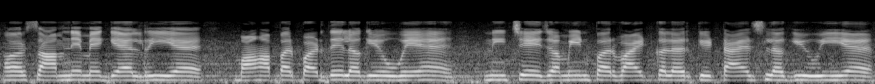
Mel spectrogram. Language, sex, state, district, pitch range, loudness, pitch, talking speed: Hindi, female, Chhattisgarh, Raipur, 195-205 Hz, -11 LUFS, 200 Hz, 145 wpm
